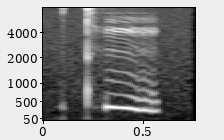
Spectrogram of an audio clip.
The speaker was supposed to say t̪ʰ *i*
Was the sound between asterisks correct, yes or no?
yes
